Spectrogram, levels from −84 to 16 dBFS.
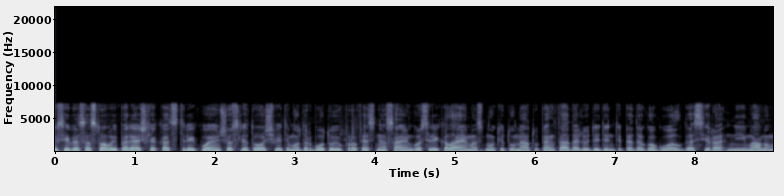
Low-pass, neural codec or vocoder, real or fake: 7.2 kHz; none; real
